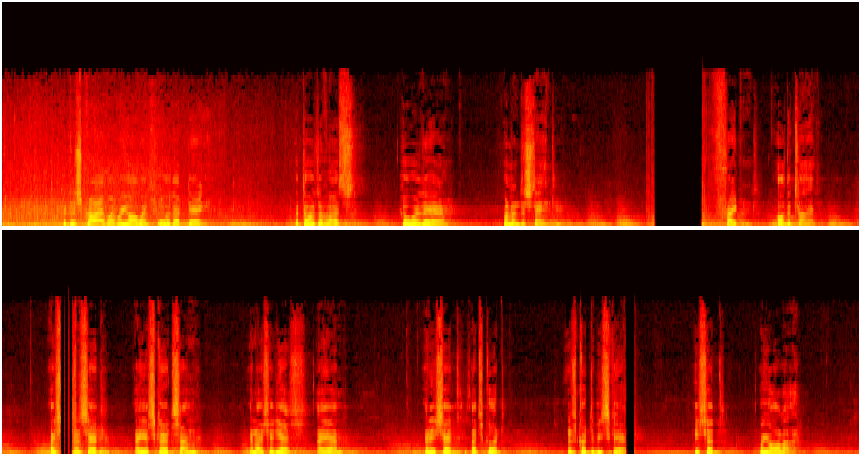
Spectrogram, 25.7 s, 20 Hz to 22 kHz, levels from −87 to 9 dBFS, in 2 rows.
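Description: At 9.66 s there's an intermittent contact: a loose cable or plug briefly opens, so the sound cuts out with crackle where the connection breaks and remakes. That one runs to 10.61 s, with the line open for about 0.72 s. It happens again from 13.65 to 13.96 s, open for 0.19 s, and once more from 22.18 to 22.36 s, open for 0.13 s, each time as a sudden dropout with crackly edges.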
